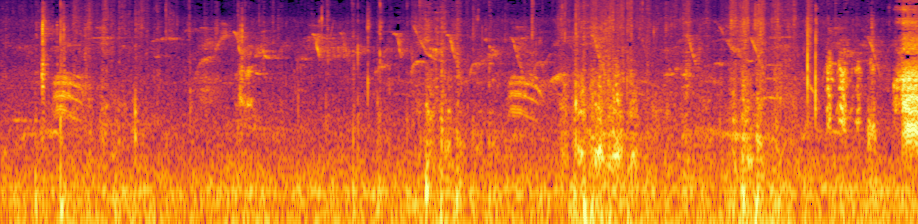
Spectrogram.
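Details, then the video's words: A huge number of crows crowing and crying together: overlapping harsh caws and hoarse, arching cries from many birds, some close and loud, others distant, over a steady low hum. "Huge numbers of crows crowing and crying sounds | কাকের ডাক Crow Sound Crow ki Awaz"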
